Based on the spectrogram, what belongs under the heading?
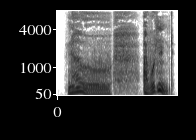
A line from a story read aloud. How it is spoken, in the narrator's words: said Ron in a very quiet voice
